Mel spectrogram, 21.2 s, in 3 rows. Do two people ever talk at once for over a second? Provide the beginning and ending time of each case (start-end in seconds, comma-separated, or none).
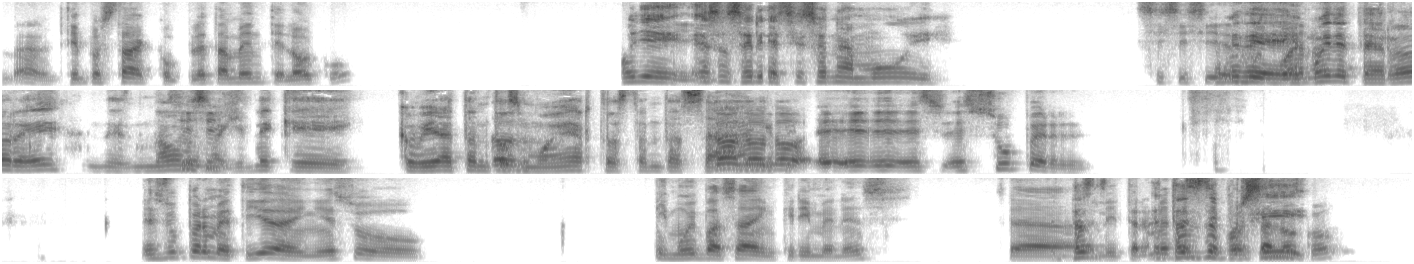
19.3-20.6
